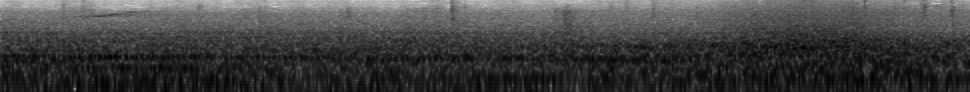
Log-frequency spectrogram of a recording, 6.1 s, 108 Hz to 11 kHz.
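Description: Allertor 125 outdoor warning siren sounding a steady tone. The tone fades and swells as the rotating horn sweeps around, loudest about five seconds in.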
